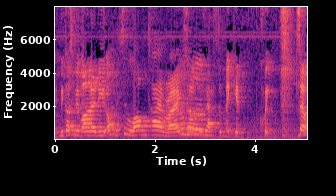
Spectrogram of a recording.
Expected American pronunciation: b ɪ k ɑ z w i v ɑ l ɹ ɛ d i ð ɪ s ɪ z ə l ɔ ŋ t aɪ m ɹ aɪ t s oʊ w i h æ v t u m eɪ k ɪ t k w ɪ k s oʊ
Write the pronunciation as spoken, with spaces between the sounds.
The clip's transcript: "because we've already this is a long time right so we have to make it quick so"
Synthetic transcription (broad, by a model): b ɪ k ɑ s w i v ɑ l ɹ ɛ d i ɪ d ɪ s ə l ɔ ŋ t aɪ m ɹ aɪ t s oʊ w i h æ f t u m eɪ k ɪ t k w ɪ k s oʊ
